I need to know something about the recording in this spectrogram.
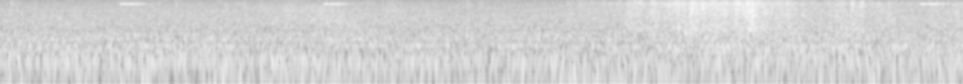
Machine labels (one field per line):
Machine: fan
